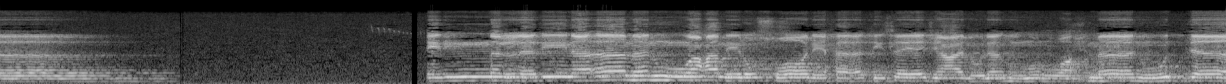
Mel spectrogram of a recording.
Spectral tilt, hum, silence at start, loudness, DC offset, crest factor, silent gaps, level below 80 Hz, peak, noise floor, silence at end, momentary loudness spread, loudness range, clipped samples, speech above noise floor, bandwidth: -3 dB/octave; none; 0 s; -12 LUFS; under 0.1%; 14 dB; 4.12-4.17 s; -48 dBFS; 0 dBFS; -40 dBFS; 0 s; 10 LU; 13 LU; under 0.1%; 27 dB; 13.5 kHz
